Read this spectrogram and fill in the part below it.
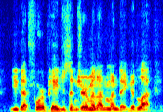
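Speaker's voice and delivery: normal talking voice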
